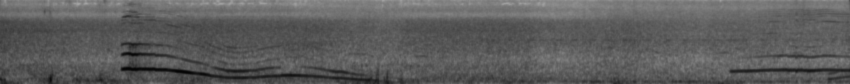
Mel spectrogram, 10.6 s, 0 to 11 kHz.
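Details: Cats in a fight at a fishing port, captured with a GoPro HERO8, give a wavering wail that dips, rises and sinks away over about three seconds, then a quiet stretch of ambient noise before another level yowl starts near the end.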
